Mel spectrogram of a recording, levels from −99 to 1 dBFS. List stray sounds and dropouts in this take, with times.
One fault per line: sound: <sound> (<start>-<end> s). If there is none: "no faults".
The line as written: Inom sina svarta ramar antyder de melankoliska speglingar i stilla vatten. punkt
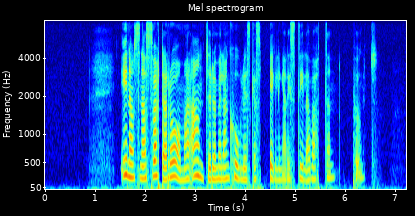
sound: dropout (4.4-4.5 s)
